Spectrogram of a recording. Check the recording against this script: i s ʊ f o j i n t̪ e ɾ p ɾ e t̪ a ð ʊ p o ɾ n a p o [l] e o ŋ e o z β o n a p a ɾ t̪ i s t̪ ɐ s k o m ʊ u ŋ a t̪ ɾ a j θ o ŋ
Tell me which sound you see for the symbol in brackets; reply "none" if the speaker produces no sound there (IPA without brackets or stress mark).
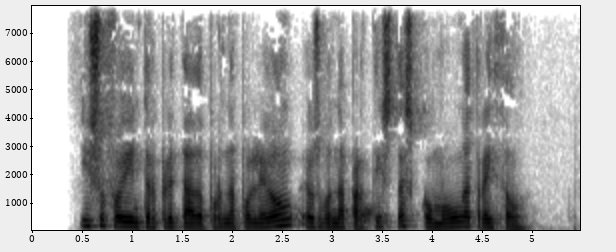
l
